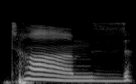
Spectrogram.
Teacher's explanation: the s is making its voiced sound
